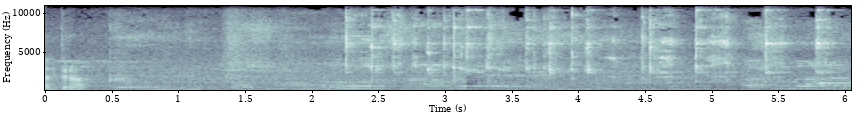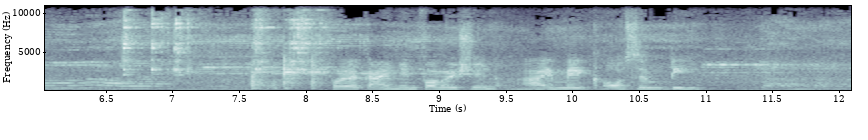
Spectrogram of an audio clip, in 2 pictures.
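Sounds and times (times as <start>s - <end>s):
background music: 0.0s - 12.0s
spoon clinking against steel cup: 2.2s - 6.0s, 6.6s - 8.4s.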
